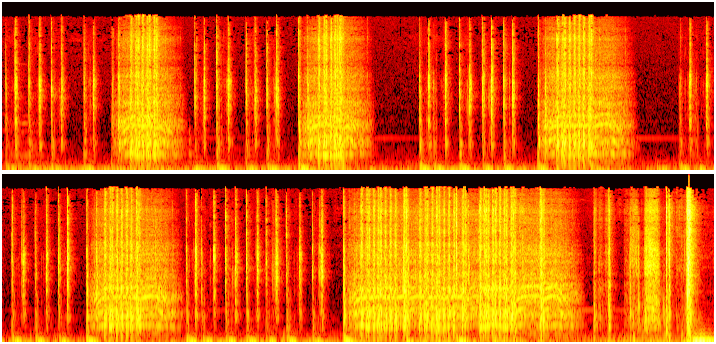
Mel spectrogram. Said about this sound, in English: The absolute number one sound effect we have is an old, it's very satisfying, is an adding machine. Ladies and gentlemen, as a bonus, let's hear the adding machine sound effect.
